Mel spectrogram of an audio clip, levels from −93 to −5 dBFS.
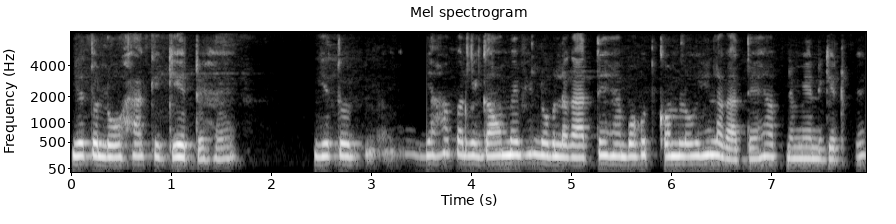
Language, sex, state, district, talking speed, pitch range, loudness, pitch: Hindi, female, Bihar, Sitamarhi, 210 wpm, 215-250 Hz, -20 LUFS, 235 Hz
